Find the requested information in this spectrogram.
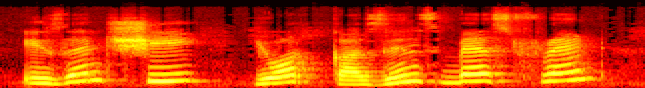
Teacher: So the tone has risen up. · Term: rising tone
